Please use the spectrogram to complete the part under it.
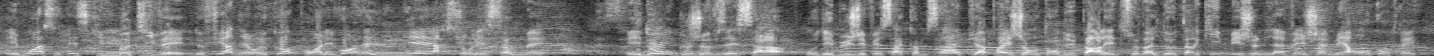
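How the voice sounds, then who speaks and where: A man's voice: on the high side, brisk. A middle-aged man speaking spontaneously and effusively in a personal interview, like an actor telling his own story. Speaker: stage and screen actor giving a testimonial. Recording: crowd chatter behind. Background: busy social gathering.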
